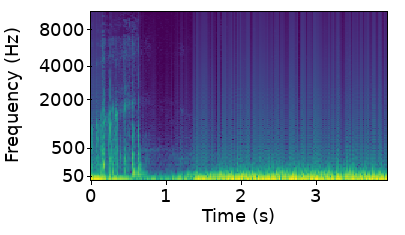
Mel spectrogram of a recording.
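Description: Fingertips and nails tap quickly and scratch on a square, stuffed, printed fabric throw pillow. A short, bright scratchy rustle opens the clip, then gives way to a steady stream of soft, dull, low thumps that blur into a continuous muffled patter.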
